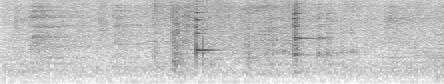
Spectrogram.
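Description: Small glass and ceramic pieces clinking against each other and a metal shelf: three light clinks about a second in, the middle one the loudest with a short ring.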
